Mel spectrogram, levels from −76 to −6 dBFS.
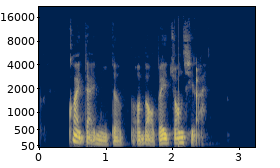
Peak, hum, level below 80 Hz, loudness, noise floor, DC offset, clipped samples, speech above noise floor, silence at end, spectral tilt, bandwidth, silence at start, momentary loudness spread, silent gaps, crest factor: -2 dBFS; none; -56 dBFS; -22 LUFS; -71 dBFS; under 0.1%; under 0.1%; 50 dB; 0.75 s; -6 dB/octave; 15.5 kHz; 0.45 s; 9 LU; none; 20 dB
